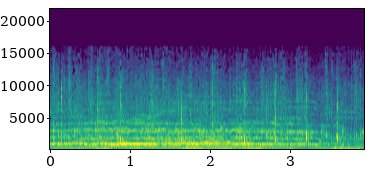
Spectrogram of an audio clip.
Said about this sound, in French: Est-ce qu'on peut donner une bonne main d'acclamation à l'éternel pour ça?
